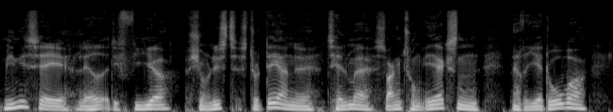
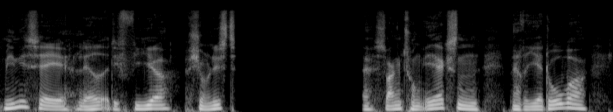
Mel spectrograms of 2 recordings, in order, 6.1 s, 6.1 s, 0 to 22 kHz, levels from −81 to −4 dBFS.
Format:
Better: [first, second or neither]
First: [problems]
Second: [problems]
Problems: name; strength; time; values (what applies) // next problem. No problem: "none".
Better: first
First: none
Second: audio cutting out; at 2.5 s for 1.5 s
